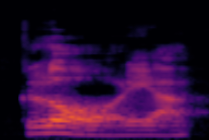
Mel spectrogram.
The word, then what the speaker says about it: gloria: Surrounded by vowel, it's flipped. Glɔria.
